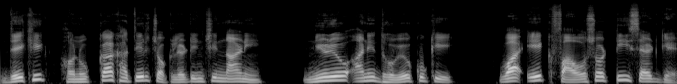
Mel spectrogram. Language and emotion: Goan Konkani, neutral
